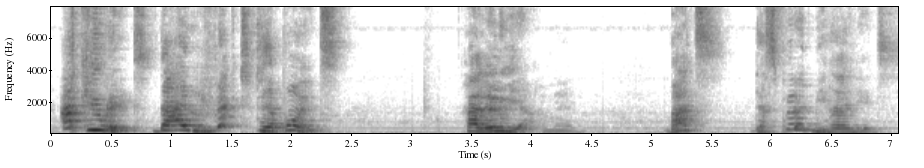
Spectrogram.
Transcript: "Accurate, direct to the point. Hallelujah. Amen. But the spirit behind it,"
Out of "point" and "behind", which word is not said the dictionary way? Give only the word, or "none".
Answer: none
